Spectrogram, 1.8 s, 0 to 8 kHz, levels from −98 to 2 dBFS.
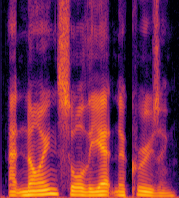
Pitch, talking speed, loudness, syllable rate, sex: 140 Hz, 200 wpm, -16 LUFS, 5.0 syllables/s, male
